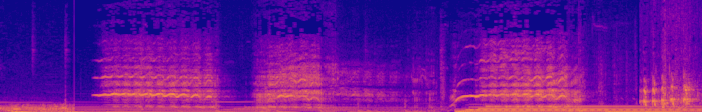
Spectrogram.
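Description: A horse whinnying three times, each a high, quavering neigh, over background music. Near the end a rapid run of clicking calls begins.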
